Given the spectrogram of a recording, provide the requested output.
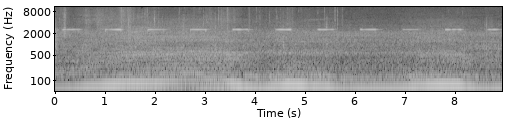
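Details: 1990 Ford E-350 Goshen bus with 7.3L diesel, backing up: high steady beep about once a second over low diesel rumble; reverse alarm working normally.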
